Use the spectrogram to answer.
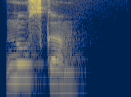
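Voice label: "нускӧм", Komi, female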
